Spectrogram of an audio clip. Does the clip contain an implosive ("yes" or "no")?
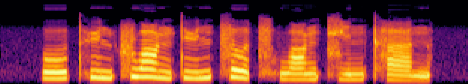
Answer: no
